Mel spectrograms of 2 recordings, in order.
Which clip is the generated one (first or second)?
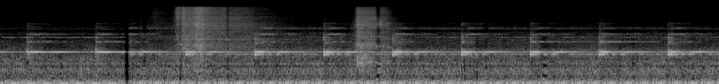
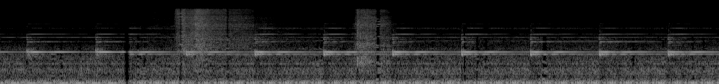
first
